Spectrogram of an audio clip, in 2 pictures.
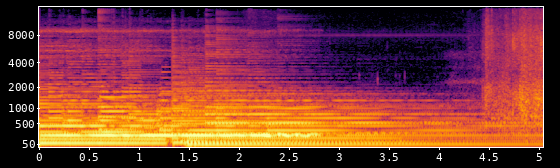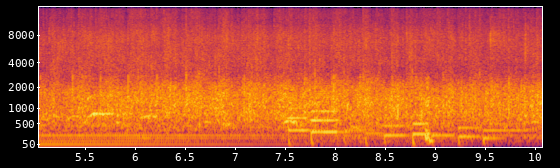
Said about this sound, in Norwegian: Applaus, applaus, applaus for uh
